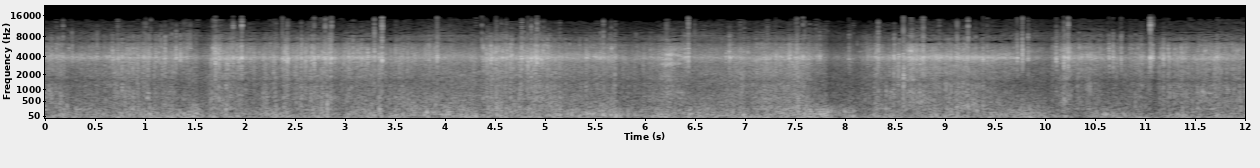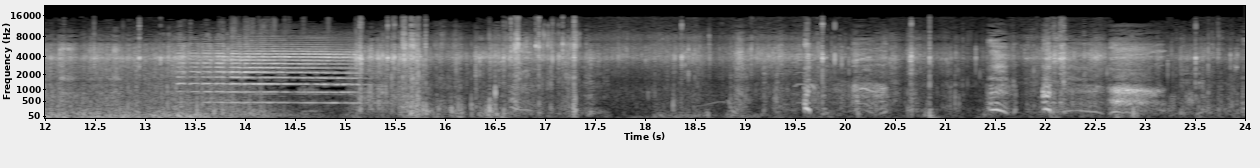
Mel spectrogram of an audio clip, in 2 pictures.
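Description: Helmet-camera audio of a downhill mountain bike running fast over a rocky dirt trail: a constant rush of wind and the rattle of the bike over stones. About thirteen seconds in, a horn sounds for about two seconds, and near the end sharp knocks and clatter come as the bike crashes.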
